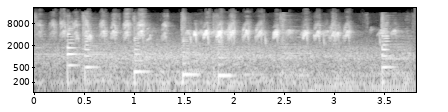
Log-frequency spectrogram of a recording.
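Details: Winter flock of Vinous-throated Parrotbills in bushes or shrubs, chattering with rapid, thin, high twittering notes that keep the flock together for finding food and avoiding predators, under a few soft, descending musical notes.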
